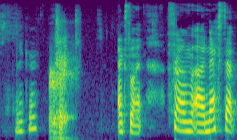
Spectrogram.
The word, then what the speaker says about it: Schnedeker: And Bryan, I forgot to check your pronunciation of your last name. Is it Schnedeker? Schnedeker?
